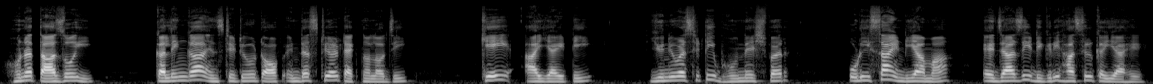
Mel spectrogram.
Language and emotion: Sindhi, neutral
